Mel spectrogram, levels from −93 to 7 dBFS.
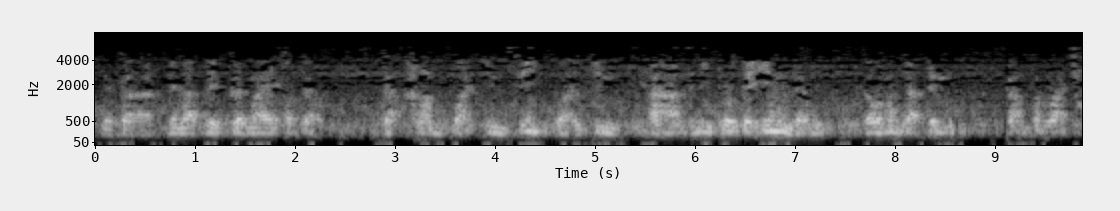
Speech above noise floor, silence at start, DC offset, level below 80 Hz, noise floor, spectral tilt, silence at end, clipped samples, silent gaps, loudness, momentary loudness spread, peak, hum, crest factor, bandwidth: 20 dB; 0 s; under 0.1%; -68 dBFS; -40 dBFS; -10.5 dB/octave; 0 s; under 0.1%; none; -21 LUFS; 12 LU; -4 dBFS; none; 16 dB; 5.2 kHz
